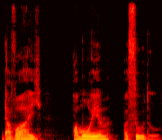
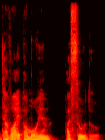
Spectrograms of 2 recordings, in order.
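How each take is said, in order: First: Slow "Давай", pause, then drawn-out "помоем посуду"; word by word. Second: Said in the usual way. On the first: Shown as a demonstration. Teacher modelling a Russian sentence for learners, slow word by word.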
